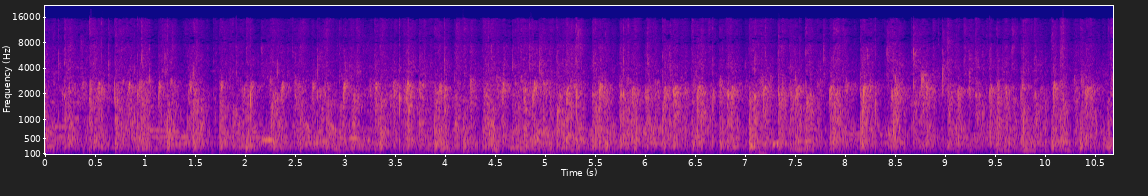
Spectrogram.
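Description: An audience at a runway fashion exhibition opening applauds the models returning to the stage: dense, continuous clapping throughout, fairly loud and even, with no speech on top.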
